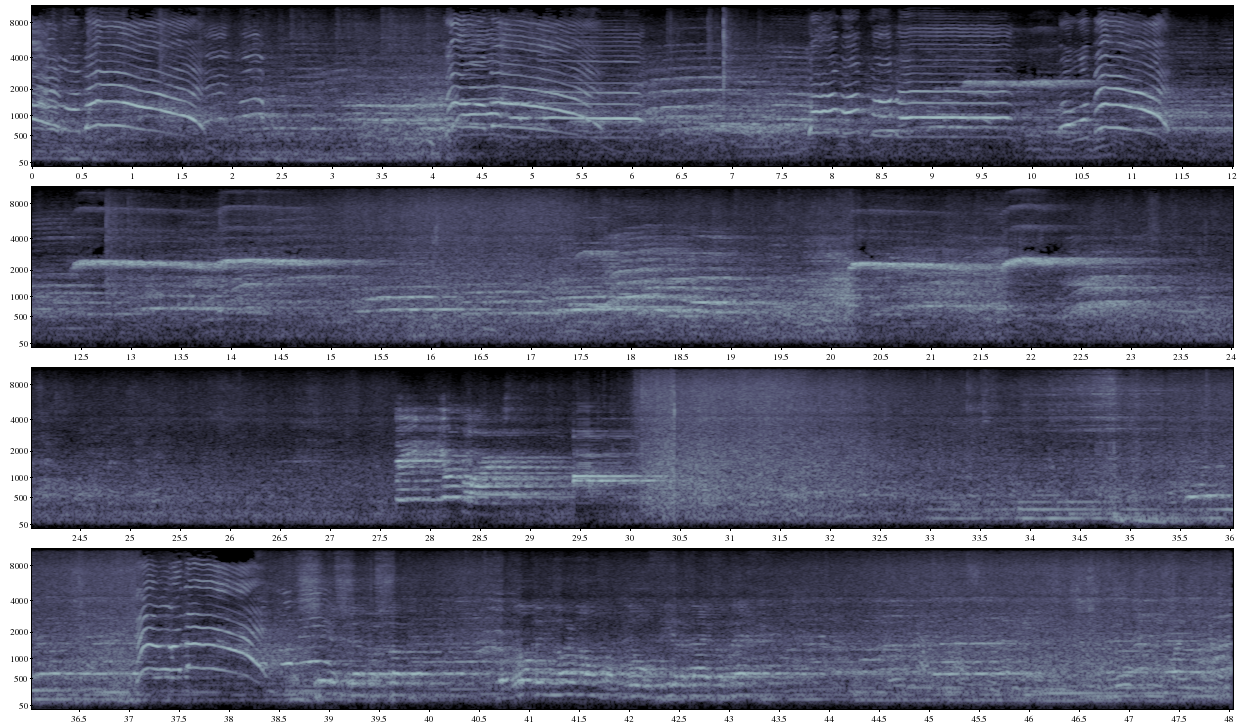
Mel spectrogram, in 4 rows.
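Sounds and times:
crowd cheering: 2.7 - 16.2
referee's long whistle blast: 9.8 - 10.5, 12.4 - 15.4, 20.2 - 22.6
water splashing: 12.7 - 19.9, 29.5 - 33.9, 34.9 - 42.4.

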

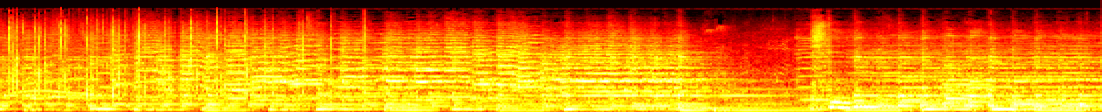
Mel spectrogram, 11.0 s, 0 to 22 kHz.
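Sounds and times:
bass line: 0.0 - 11.0
live band playing latin music: 0.0 - 11.0.

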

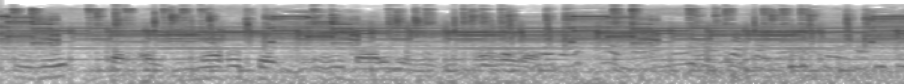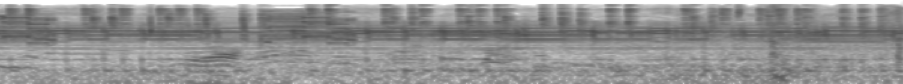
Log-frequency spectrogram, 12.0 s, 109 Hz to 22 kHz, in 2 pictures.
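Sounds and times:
synthesizer drone: 0.0 - 12.0.

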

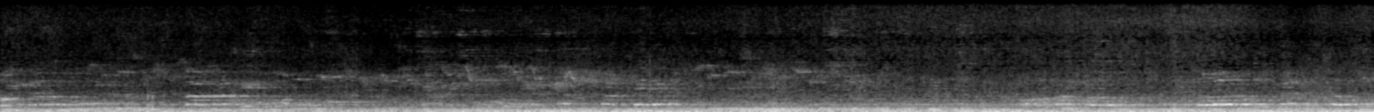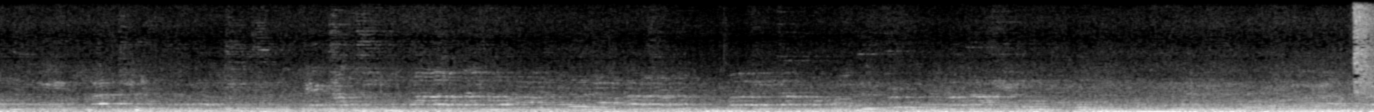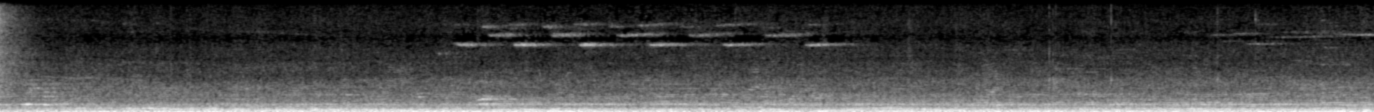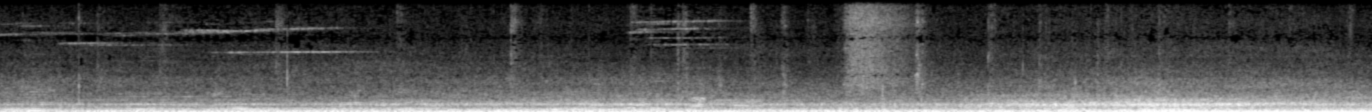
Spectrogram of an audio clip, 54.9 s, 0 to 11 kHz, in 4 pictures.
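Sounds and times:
people talking: 0.0 - 7.9, 9.9 - 54.9
street traffic rumble: 0.0 - 54.9
short sharp hiss: 27.3 - 27.7, 49.6 - 50.5.

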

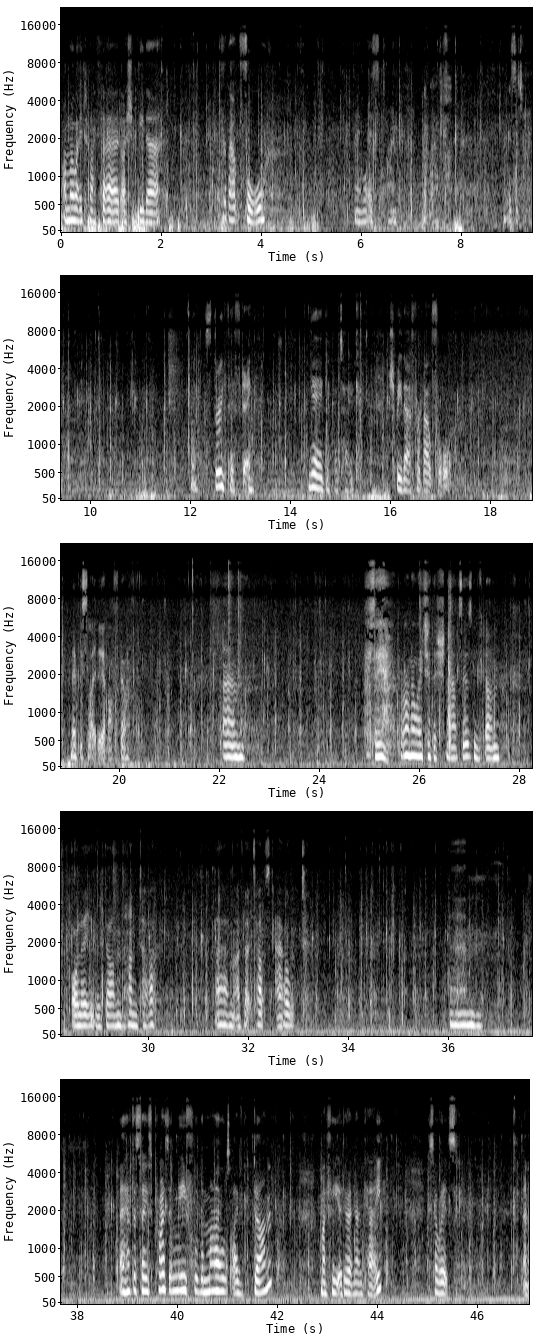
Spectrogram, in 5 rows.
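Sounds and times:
footsteps walking: 0.0 - 47.0
wind rumbling on microphone: 0.0 - 47.0.

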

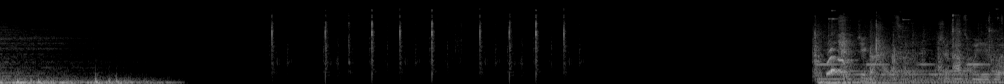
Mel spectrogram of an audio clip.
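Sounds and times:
typewriter keys clacking: 2.7 - 5.9.

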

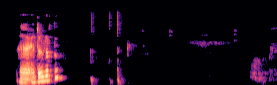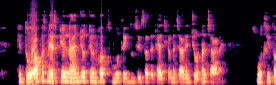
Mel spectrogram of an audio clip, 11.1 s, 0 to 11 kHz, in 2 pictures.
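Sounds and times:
keyboard and mouse clicks: 1.8 - 2.6.

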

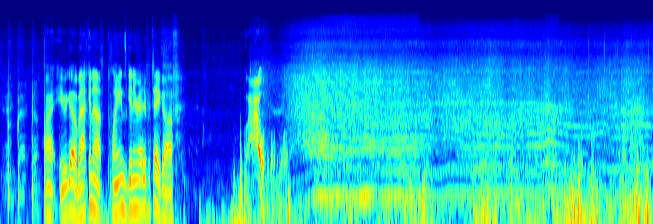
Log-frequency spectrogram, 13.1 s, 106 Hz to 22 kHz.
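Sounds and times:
drone propellers buzzing: 5.4 - 13.0.

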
